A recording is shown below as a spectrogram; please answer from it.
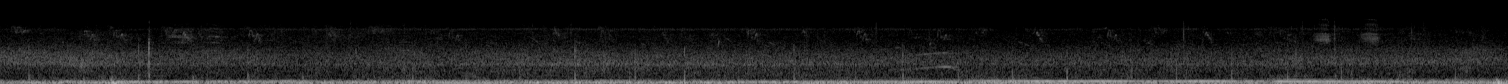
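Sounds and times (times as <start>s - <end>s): footsteps on concrete: 0.0s - 15.0s.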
